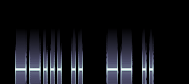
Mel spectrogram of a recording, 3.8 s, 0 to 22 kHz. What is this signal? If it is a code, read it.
Morse code, heard as a keyed tone, about 17 wpm, 700 Hz. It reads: 7I MI
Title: Winter Field Day Exchanges Encore 17wpm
